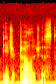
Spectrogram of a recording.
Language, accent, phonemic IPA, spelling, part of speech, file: English, US, /ˌid͡ʒɪpˈtɑləd͡ʒɪst/, Egyptologist, noun, En-us-Egyptologist.ogg
- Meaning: A person; one who is skilled in or professes or practices Egyptology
